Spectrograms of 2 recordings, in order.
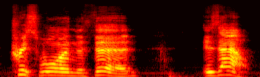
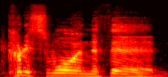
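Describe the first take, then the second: First: It is said in his normal voice. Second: It is said in a put-on fancy accent.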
